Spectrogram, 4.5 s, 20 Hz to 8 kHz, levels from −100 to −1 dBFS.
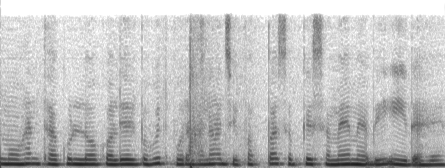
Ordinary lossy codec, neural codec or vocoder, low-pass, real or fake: MP3, 64 kbps; codec, 16 kHz in and 24 kHz out, 1 kbps, XY-Tokenizer; 7.2 kHz; fake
